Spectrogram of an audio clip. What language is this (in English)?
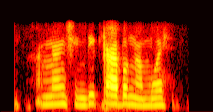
Manipuri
